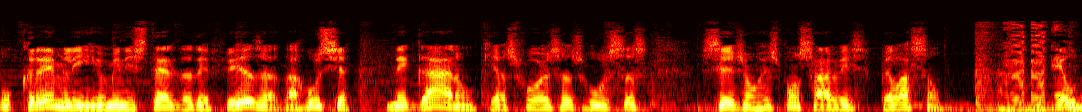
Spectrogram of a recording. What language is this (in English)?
Portuguese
